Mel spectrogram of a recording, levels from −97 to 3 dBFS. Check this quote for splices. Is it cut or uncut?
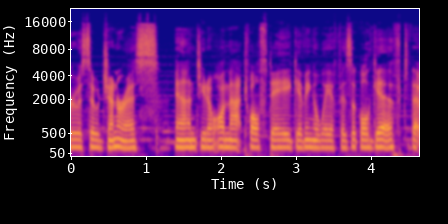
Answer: uncut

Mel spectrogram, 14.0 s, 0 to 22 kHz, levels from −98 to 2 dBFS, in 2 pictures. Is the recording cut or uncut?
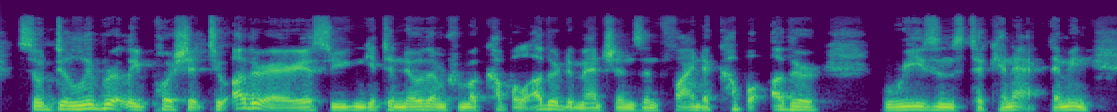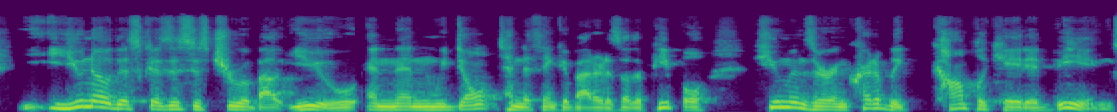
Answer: uncut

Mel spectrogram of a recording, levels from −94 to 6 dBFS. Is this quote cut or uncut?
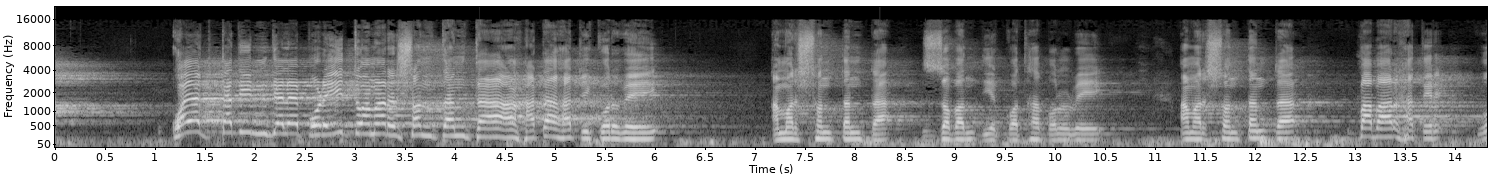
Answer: uncut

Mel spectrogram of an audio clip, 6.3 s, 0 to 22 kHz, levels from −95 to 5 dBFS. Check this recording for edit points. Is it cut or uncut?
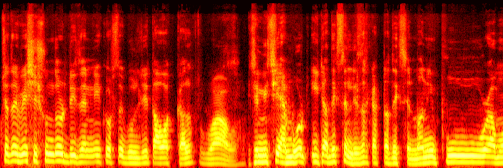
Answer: uncut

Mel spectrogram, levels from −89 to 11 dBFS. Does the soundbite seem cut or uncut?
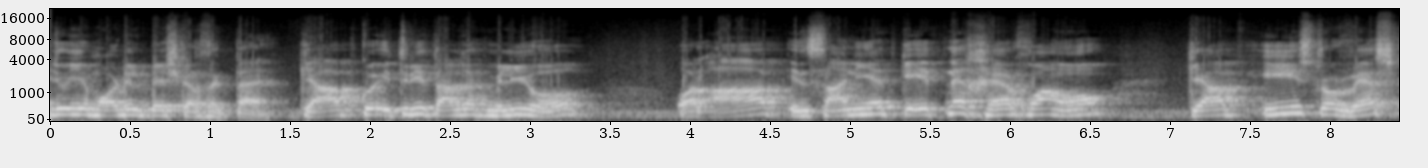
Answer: uncut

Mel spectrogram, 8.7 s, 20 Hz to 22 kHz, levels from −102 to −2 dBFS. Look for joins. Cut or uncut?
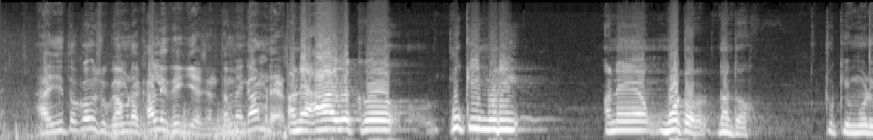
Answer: cut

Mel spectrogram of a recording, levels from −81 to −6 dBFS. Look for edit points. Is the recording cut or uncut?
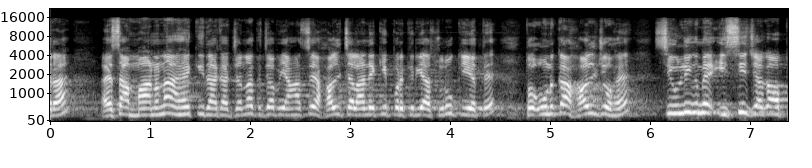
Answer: uncut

